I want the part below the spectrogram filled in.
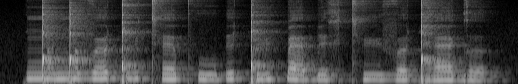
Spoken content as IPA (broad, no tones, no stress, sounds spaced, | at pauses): ŋ͡ǃ ə ŋ͡ǃ ə v œ ɡ͡ǃ y tʰ ɛ pʰ u ʔ ɪ ǃ y k͡p æ ɓ e x tʰ y v œ ɡ͡ǃ æ ɡ ə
